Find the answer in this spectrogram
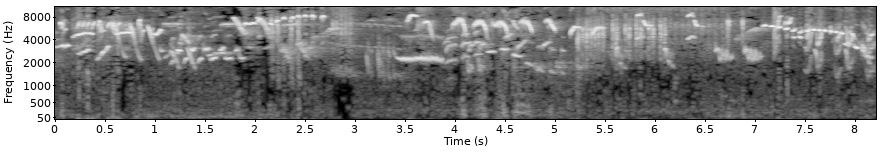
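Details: Sumatran red-crowned leafbird song in a fighting style as at a song contest: dense, high, rapid twittering with fast trills and repeated hooked whistles, loud throughout with a brief dip midway.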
